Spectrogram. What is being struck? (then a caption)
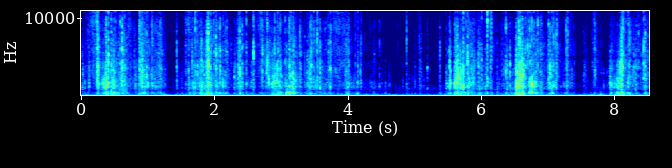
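Folded newspaper paper. Fingertips and nails fold and crumple the top sheets of a folded stack of newspaper resting on a bed. Dense, bright crinkling and rustling runs throughout in rolling swells, easing to a softer patch around the middle before building again.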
